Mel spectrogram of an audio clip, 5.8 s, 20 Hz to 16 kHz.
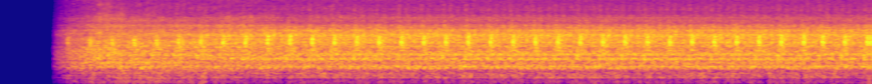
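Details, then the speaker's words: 2007 Honda Ridgeline at idle: fast, even valvetrain-type ticking about three per second persists despite front and rear valve adjustment and new serpentine belt, timing belt, tensioner and water pump; source of ticking unknown. "Ticking noise is still there. Does anybody have an idea what I should look for next or what I should fix next? I don't know what this noise is."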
